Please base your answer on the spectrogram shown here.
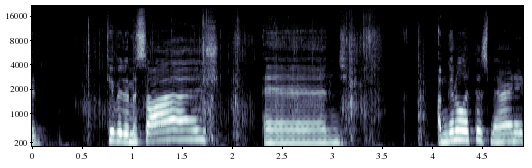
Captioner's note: baggy rustling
